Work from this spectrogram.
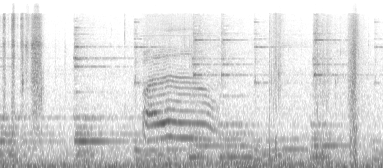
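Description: A cat meows once with a drawn-out, wavering cry in the game A Vampyre Story, set against a steady game background hum with no talking.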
